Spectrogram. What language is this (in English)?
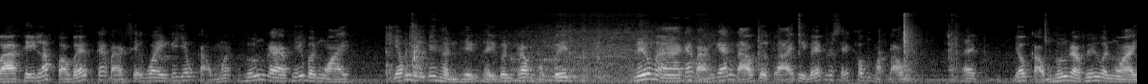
Vietnamese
